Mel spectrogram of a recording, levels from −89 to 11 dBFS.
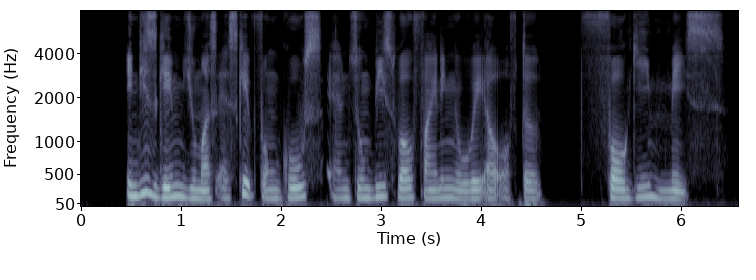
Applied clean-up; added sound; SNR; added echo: neural mask model RNNoise.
